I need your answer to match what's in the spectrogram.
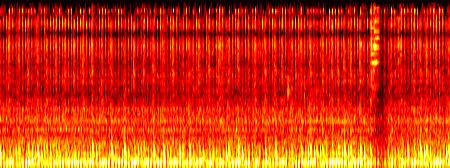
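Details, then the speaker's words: Onan RV generator found roadside; steady low chugging about four beats a second with slightly uneven rhythm, running after carburetor cleaning and starting fluid but carburetor still not metering right, running poorly. "it's an automatic choke so I'm not sure what that means it's supposed to automatically pull off the carburetor's not acting right yet"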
